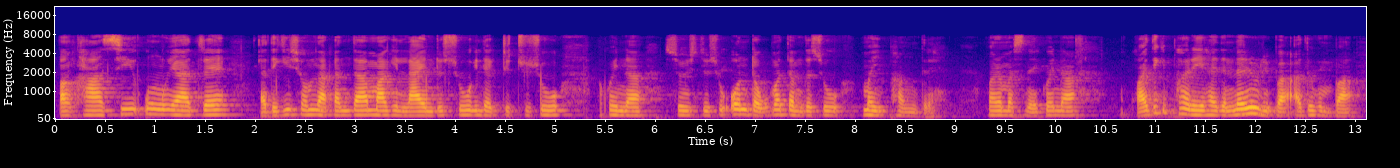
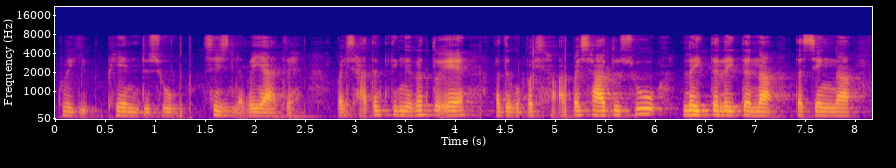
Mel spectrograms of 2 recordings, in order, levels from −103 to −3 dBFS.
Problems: none marked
